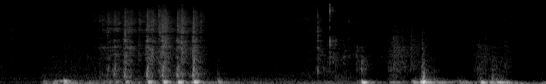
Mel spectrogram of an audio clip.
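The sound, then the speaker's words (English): A wicker chair in an Airbnb creaks and crackles as someone moves in it, in short, irregular bursts, with sharp snapping ticks clustered early on and then scattered pops, fairly loud with no talking. “I'm in a wicker chair, and just every time I move at all, it crinkles and cracks, and I'm all of a sudden my back gets sore, and I'm like, I gotta move.”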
